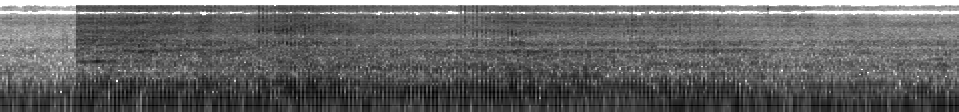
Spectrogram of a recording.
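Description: Car engine idling with a steady low rumble, over outdoor background noise.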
